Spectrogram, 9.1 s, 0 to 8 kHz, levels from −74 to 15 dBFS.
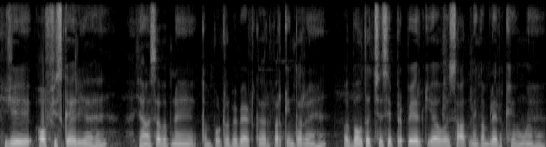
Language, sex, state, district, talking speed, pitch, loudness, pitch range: Hindi, male, Bihar, Gopalganj, 200 wpm, 125 Hz, -20 LUFS, 120-135 Hz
